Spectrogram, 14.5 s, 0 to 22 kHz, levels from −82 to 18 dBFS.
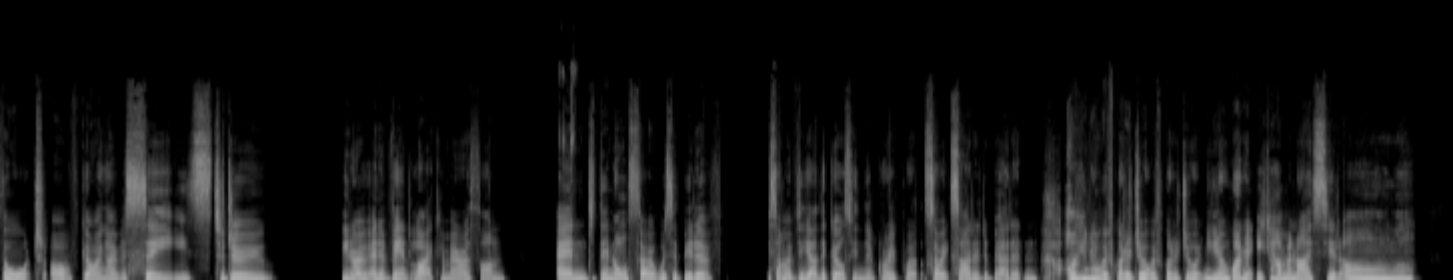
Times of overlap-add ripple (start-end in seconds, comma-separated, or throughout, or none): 7.78-8.93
